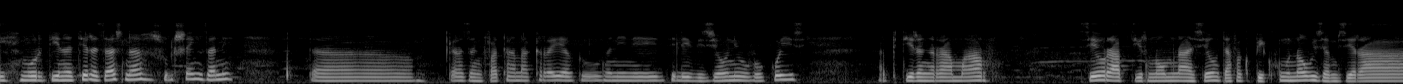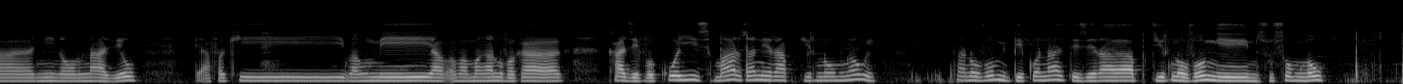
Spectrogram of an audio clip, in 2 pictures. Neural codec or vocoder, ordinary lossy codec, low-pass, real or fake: none; none; 7.2 kHz; real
